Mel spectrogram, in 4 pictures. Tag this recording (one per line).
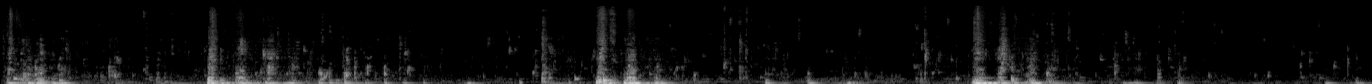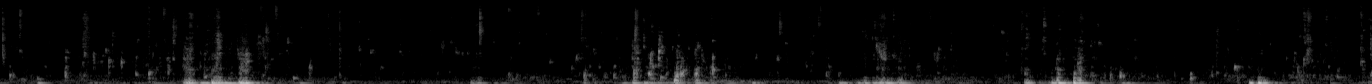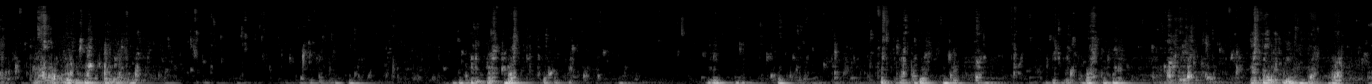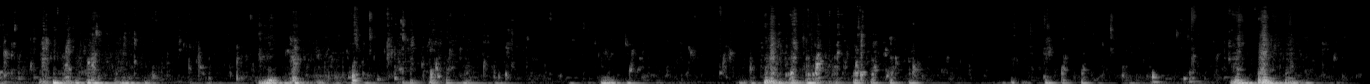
rocks
water
bump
